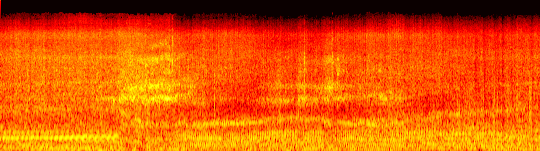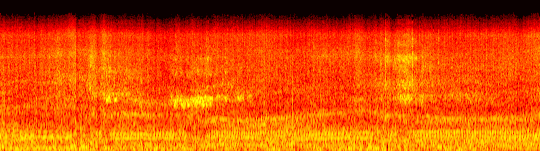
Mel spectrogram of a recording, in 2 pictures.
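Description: A go-kart engine revs hard, its pitch rising and falling through the corners, echoing in a large indoor hall.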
